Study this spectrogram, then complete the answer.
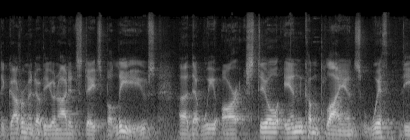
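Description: A man's fairly low voice at a fairly slow pace, with light background noise and audible room echo. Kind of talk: press conference answer. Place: meeting room.

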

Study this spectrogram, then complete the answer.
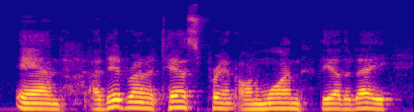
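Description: A man's voice with a dark, mellow tone and fairly even intonation. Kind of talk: casual vlog chat. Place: workshop. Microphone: phone near.

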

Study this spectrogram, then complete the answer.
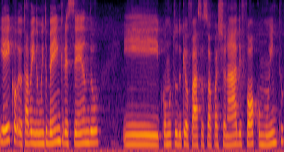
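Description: An ordinary speaking voice, this woman's sits at a medium pitch and moves at a fairly quick pace with fairly even intonation. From São Paulo, Brazil (Barueri area); São Paulo, Brazil. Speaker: lawyer and immigrant; podcast guest. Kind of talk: interview. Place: studio. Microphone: studio mic.

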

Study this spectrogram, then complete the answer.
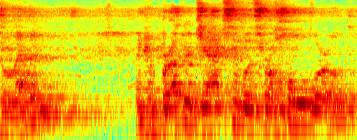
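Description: A man amid light background noise and audible room echo. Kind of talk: reading a letter aloud on stage. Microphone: pa.

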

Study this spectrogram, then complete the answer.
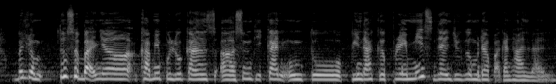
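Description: A woman keeps a moderate pace with hardly any pauses, her fairly high pitch showing ordinary pitch variation. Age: 40s. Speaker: food entrepreneur contestant. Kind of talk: pitch to judges on reality show. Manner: halting.

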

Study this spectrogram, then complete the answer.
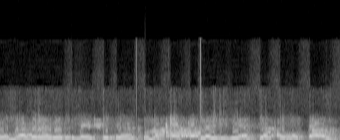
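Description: Over noticeable background noise, a woman talks in a high pitch with ordinary pitch variation. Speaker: guest. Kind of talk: interview answer. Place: home room.

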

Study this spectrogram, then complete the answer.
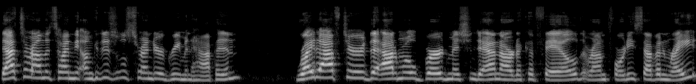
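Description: A woman talks at a very fast pace with a high pitch and a bright, sharp tone. Her pitch varies in an ordinary way, and the sound is dry with no echo over a quiet background. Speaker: alien disclosure speaker, great-granddaughter of a president; interview guest. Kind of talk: interview conversation. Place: home room.

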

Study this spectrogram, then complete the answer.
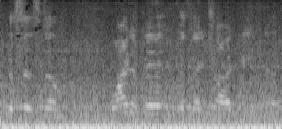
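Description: The speech goes by at a very fast pace. Loud background noise fills the recording. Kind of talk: casual vlog chat. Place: car. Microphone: camera far.

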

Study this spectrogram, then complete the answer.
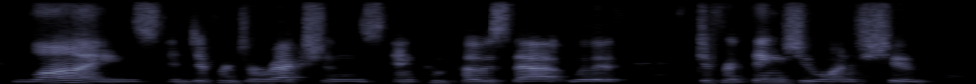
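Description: Against a quiet background, a woman speaks at a moderate pace in a bright, sharp tone with ordinary pitch variation. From Texas. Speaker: astrophotographer and workshop instructor. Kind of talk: online presentation. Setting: video call. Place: office. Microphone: video call.

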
